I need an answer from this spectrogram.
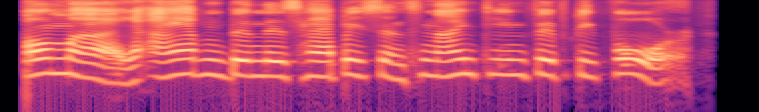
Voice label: happy, speech; fertig classic games; ethel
